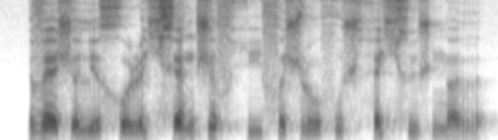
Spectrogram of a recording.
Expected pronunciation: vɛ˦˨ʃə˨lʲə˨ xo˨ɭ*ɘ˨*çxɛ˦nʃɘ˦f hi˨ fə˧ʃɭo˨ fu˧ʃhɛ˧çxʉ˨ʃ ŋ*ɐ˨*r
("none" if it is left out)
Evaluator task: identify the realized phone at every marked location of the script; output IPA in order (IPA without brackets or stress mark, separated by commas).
ɘ˧, ɐ˨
